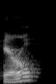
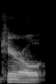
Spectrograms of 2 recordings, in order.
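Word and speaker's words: Carell: Um, remind us you you get the uh but you have to you have to come on and pronounce it Steve Carroll. Uh, and if you pronounce it Steve Carol, you'll get your uh claw pull.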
